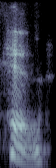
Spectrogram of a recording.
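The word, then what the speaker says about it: Hien: that i was like i had always introduced myself as hin so h-i-e-n hen since i was a little child in education for teachers for people to say my name say my name easily right for them for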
